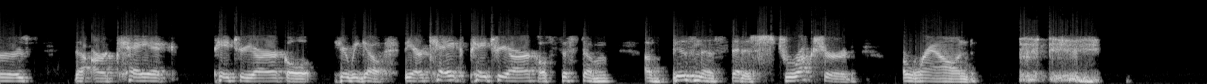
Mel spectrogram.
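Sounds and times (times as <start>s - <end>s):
person clearing throat: 10.2s - 11.2s.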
